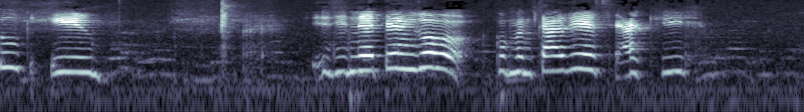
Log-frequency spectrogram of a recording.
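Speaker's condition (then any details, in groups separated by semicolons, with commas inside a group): Cerebral palsy; physical disability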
